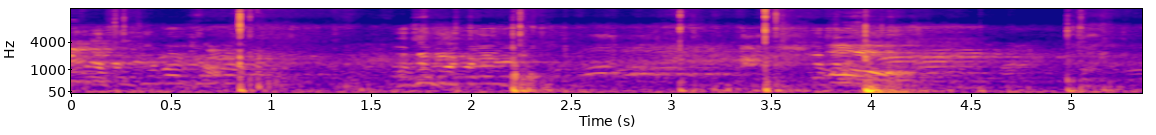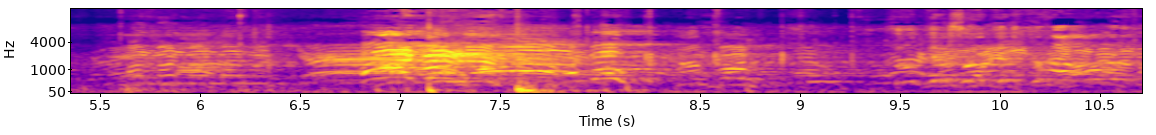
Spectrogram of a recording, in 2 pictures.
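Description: A few dull thuds of a football being kicked during play on an artificial-turf pitch, the sharpest about four seconds in. Men's shouts and calls from the players, loudest around seven seconds in.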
